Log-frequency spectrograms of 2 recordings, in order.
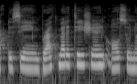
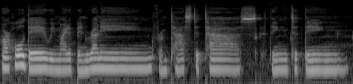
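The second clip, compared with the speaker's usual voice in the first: guided meditation; 3 dB quieter than usual. Real, not acted. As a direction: ease them gently into stillness, unhurried and hushed.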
